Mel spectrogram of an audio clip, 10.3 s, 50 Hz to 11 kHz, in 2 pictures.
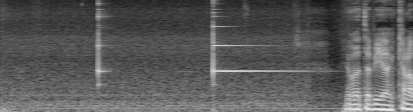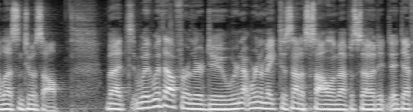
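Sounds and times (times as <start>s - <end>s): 
glasses clinking in a toast: 1.2s - 1.5s, 2.6s - 4.2s
speech: 4.3s - 10.3s.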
